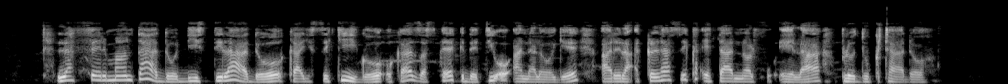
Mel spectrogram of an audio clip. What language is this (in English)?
Esperanto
